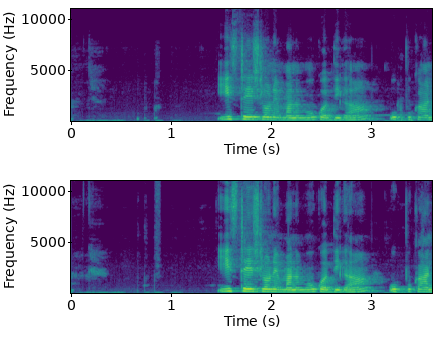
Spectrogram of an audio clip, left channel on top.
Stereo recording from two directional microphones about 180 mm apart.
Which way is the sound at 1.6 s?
20° right (ahead or behind).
